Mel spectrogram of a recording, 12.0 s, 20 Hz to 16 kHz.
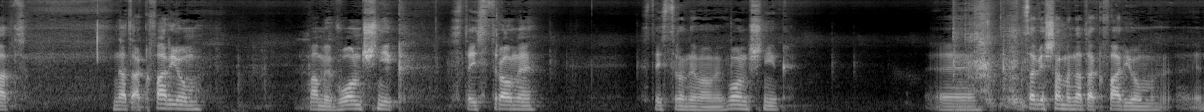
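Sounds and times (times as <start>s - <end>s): man speaking: 0.0s - 0.4s, 1.1s - 2.1s, 3.0s - 5.5s, 6.4s - 8.1s, 9.2s - 12.0s.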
